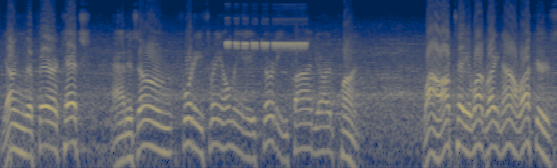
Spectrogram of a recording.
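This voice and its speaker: High-pitched man calling football, noisy recording. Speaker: play-by-play sports commentator. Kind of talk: live football commentary.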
